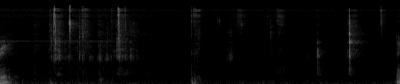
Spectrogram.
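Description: Light handling sounds of small plastic connectors and wires: a few faint clicks and rustles as a red T-style battery plug is pushed together by hand.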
